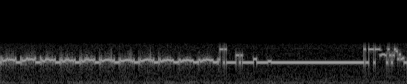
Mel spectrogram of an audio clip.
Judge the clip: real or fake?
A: real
